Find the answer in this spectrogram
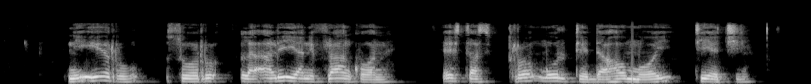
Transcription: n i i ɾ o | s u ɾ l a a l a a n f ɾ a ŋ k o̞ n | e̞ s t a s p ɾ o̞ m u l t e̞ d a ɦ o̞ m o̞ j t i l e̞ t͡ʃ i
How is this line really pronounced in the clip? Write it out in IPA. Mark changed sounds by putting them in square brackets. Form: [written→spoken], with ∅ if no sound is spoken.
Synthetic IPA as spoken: n i i ɾ [o→u] | s u ɾ l a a l [a→i] a n f [ɾ→l] a ŋ k o̞ n | e̞ s t a s p ɾ o̞ m u l t e̞ d a ɦ o̞ m o̞ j t i [l→∅] e̞ t͡ʃ i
